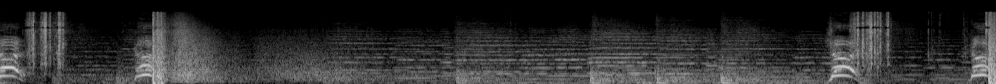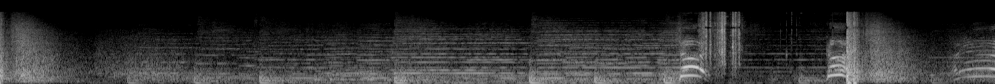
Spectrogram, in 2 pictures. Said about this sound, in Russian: После возложения цветов прогремели залпы оружейного салюта.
